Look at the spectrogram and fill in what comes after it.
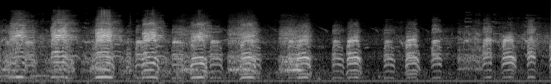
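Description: A bird calling over and over in short, harsh notes, about two a second at first and then quickening to about three a second while getting a little softer.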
